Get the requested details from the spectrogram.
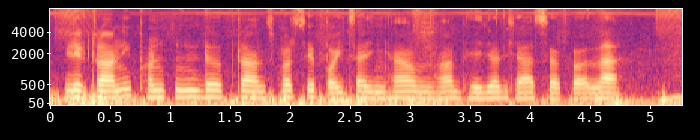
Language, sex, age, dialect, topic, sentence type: Bhojpuri, male, 18-24, Western, banking, statement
